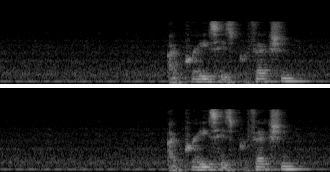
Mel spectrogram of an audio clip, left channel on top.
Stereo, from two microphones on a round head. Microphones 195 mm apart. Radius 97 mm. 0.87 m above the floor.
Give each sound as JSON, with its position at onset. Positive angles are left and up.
{"t": 1.7, "sound": "a man speaking", "side_deg": -20, "distance_m": 0.6}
